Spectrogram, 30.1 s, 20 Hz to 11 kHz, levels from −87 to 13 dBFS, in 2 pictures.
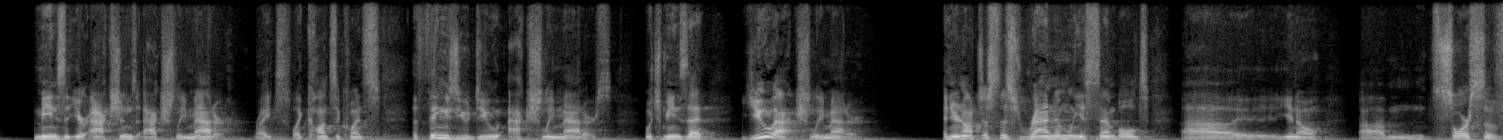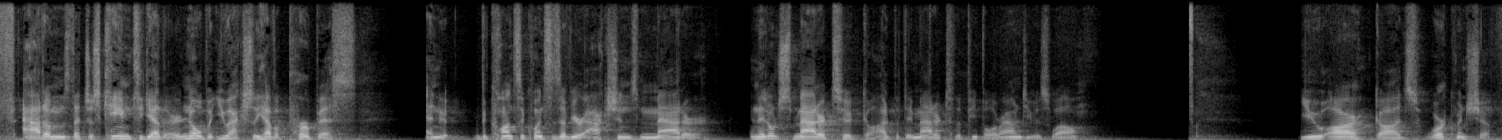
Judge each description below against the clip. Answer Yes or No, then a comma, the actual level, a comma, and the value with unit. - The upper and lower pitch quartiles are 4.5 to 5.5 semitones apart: Yes, average, 5.1 semitones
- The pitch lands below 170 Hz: Yes, low, 135 Hz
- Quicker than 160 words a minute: No, average, 150 wpm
